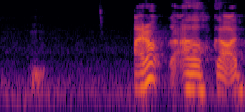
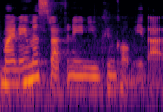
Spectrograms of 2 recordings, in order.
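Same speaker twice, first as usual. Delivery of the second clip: normal talking voice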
